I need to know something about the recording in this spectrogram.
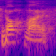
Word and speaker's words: nochmal: Did I say it right? Nochmal? Noch. Nochmal. Nochmal? Mal. Nochmal? Nochmal.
